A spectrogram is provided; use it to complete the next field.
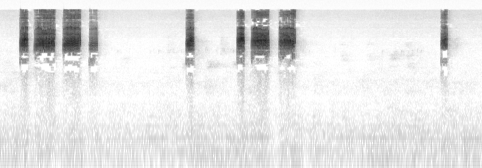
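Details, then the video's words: Grey-crowned goldfinch delivering clusters of loud, rasping high buzzes in short groups of three or four, separated by pauses, with one lone note near the end. "The singing goldfinch is the best"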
